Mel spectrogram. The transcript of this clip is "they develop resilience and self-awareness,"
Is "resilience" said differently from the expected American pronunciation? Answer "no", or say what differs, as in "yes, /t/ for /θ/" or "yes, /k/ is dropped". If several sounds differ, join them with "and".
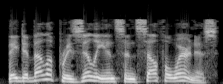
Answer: no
